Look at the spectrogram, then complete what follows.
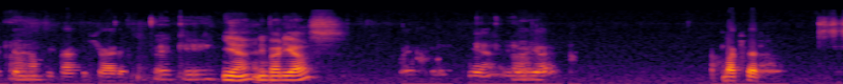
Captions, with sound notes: - Vicky. - [Voiceover] Yeah, anybody else?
